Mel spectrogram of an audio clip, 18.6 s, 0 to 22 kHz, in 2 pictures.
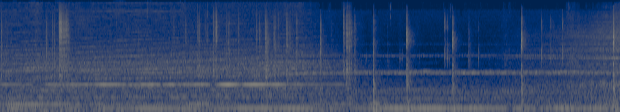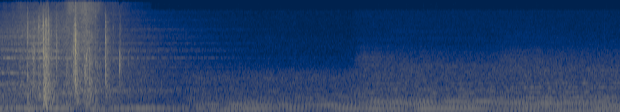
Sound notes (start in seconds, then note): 5.0 creaking; 5.0 thumping; 9.1 door opening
